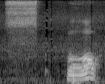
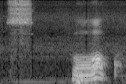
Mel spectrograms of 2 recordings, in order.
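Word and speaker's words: σφῷ: Atención a la pronunciación. Spo. Spo. Spo.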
